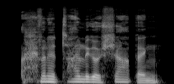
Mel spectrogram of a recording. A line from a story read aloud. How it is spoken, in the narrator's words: Alexandra said, suppressing a yawn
